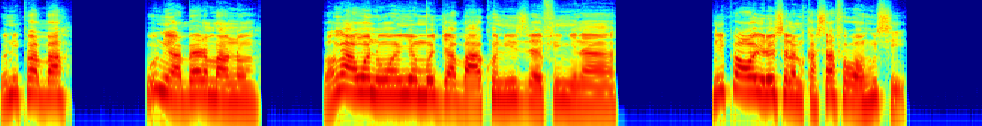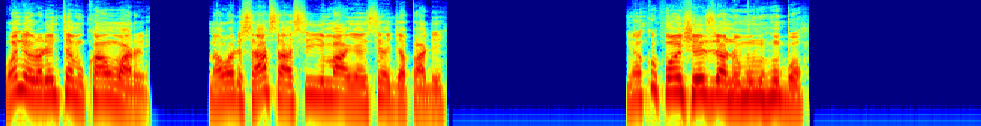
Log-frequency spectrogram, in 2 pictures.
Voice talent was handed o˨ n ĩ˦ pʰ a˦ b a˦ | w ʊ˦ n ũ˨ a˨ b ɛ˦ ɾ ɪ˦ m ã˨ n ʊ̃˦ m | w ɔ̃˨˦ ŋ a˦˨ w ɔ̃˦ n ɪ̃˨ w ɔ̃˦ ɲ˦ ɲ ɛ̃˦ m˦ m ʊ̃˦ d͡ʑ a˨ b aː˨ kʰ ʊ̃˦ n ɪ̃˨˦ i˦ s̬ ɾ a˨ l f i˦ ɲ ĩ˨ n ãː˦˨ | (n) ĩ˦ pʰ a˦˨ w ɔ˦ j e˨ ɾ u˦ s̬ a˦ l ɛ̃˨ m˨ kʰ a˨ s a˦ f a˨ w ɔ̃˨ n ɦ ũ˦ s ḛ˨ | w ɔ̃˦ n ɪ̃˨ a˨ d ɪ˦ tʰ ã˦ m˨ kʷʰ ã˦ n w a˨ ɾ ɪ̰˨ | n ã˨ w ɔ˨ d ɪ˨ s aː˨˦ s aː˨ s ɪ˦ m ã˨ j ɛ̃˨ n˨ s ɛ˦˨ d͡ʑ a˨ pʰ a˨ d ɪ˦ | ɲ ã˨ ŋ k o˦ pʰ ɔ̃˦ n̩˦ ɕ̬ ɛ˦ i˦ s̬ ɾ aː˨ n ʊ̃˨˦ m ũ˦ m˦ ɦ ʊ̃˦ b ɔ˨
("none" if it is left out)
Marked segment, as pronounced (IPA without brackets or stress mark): n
